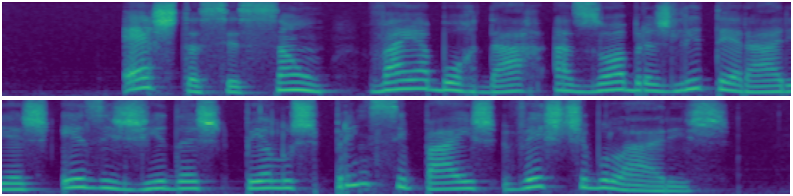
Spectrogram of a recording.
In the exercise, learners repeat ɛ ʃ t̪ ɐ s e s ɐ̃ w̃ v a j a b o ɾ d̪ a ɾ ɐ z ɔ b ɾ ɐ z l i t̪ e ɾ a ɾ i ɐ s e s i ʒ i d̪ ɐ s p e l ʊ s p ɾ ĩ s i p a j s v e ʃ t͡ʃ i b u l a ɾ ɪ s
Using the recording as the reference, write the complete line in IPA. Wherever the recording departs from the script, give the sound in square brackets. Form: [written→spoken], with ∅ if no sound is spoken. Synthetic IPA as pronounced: ɛ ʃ t̪ ɐ s e s ɐ̃ w̃ v a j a b o ɾ d̪ a ɾ ɐ z ɔ b ɾ ɐ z l i t̪ e ɾ a ɾ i ɐ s e [s→z] i ʒ i d̪ ɐ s p e l ʊ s p ɾ ĩ s i p a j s v e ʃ t͡ʃ i b u l a ɾ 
